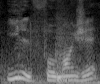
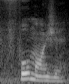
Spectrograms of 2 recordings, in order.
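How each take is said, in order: First: The word il is pronounced before faut. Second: The word il is left out before faut. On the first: This is the full written form. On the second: This is everyday native speech. "mas o nativo fala"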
